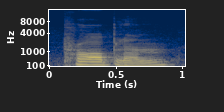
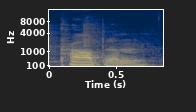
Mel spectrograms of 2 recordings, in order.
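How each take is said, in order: Both takes have the same delivery.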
